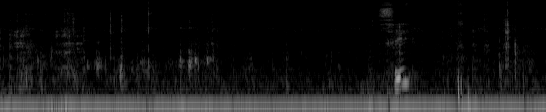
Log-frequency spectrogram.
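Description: Small plastic storage box being handled and its clear snap lid opened, with light plastic clicks and rattles, over a steady low hum.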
